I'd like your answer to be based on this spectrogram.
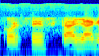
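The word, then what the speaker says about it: Korzhenevskaya: Sí, y el Korseskaya, que si no sé si sabría pronunciarlo bien. – No, lo has pronunciado muy bien.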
